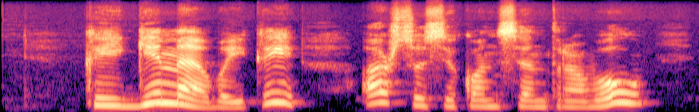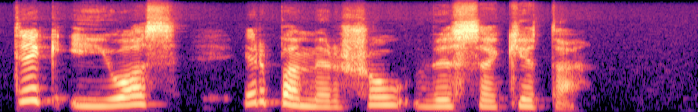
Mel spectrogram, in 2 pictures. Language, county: Lithuanian, Vilnius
